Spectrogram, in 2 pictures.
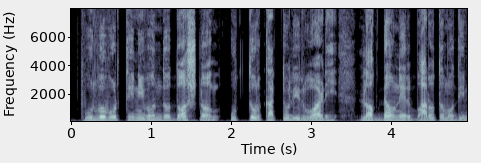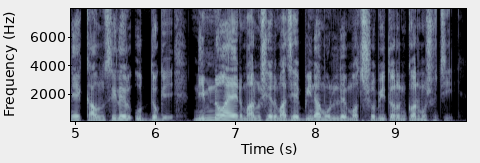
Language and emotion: Bengali, neutral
